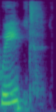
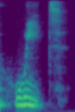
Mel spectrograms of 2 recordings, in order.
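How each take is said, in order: First: The word begins with an H sound. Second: The word begins with a W sound. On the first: The speaker calls it wrong. "it's not wheat. They don't really pronounce H in French very often" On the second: The speaker calls it right. "So it ends up being wheat, like a W sound"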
